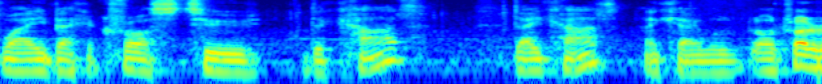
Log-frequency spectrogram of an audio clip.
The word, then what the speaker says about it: Descartes: So they were saying it's pronounced Descartes.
